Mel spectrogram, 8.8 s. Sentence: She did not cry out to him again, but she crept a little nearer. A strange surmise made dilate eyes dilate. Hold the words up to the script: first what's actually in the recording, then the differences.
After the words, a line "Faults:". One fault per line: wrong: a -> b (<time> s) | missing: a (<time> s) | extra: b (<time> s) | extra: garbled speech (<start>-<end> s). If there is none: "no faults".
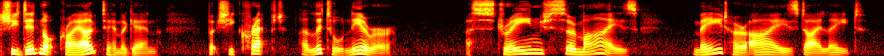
She did not cry out to him again, but she crept a little nearer. A strange surmise made her eyes dilate.
Faults:
wrong: dilate -> her (7.3 s)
